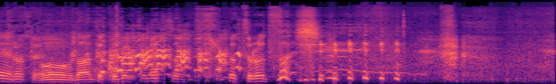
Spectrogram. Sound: laughs

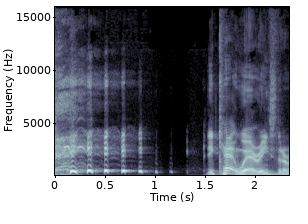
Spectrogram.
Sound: wheezes

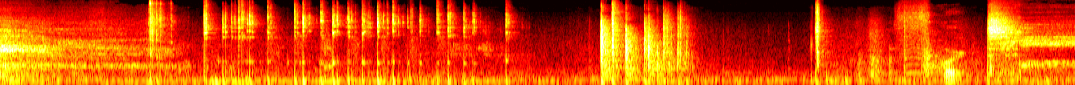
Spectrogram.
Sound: dice rattle

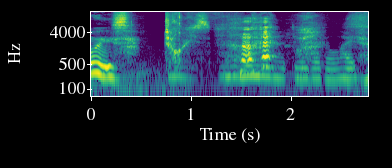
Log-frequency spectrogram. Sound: chuckles

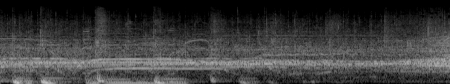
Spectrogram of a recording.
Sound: music fades out; audience cheering

